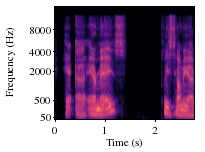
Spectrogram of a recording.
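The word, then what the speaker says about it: Hermès: Hermes. Please tell me I pronounced that correctly.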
